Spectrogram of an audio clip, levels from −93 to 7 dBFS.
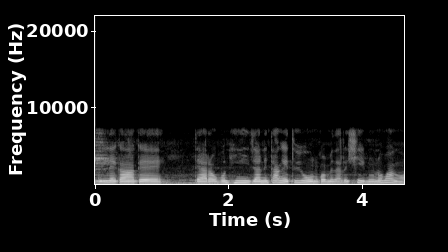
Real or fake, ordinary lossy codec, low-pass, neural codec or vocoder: real; none; 7.2 kHz; none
